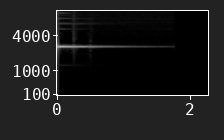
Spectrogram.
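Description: Notification-bell 'ding' sound effect of an animated subscribe button: one high bell tone dying away over about a second, with a faint click a quarter second in.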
